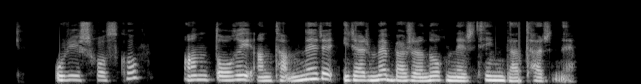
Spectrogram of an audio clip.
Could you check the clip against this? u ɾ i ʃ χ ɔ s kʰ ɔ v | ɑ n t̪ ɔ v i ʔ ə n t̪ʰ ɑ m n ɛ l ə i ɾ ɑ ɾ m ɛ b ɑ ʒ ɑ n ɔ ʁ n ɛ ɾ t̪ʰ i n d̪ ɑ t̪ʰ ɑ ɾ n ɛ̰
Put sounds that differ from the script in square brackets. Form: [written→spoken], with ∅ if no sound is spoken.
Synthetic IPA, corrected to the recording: u ɾ i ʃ χ ɔ s kʰ ɔ v | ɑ n t̪ ɔ [v→ʁ] i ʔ [ə→ɑ] n t̪ʰ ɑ m n ɛ [l→ɾ] ə i ɾ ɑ ɾ m ɛ b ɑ ʒ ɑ n ɔ ʁ n ɛ ɾ t̪ʰ i n d̪ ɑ t̪ʰ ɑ ɾ n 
